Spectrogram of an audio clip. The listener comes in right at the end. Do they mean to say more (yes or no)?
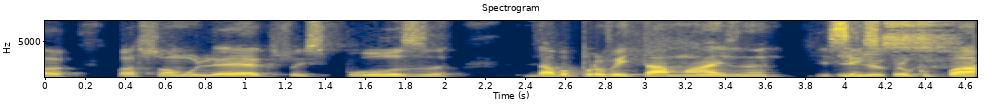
yes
